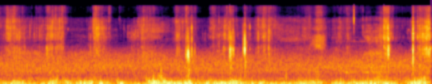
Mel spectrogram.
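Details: Crunching steps and scraping on gravel-like ground outdoors, with sharp crackles and faint murmuring, but no animal call.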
